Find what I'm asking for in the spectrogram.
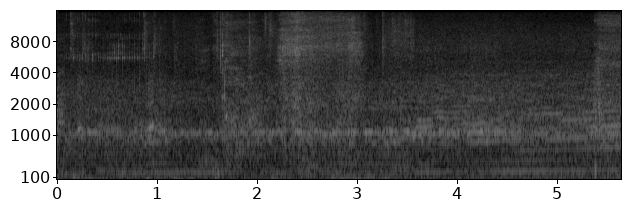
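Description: A Mazda MX-5 race car in the iRacing simulator runs a fast lap, its engine a faint, steady drone with shifting pitch and a hint of tire noise, heard alone.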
